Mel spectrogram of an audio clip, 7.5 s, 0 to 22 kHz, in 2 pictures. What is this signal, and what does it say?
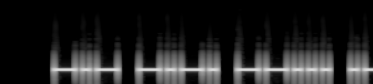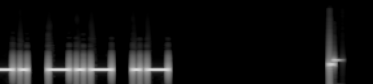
Morse code, heard as a keyed tone, about 17 wpm, 700 Hz. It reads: KC7RKA
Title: USA Call Signs 17wpm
